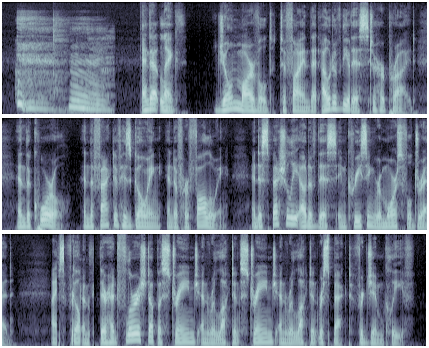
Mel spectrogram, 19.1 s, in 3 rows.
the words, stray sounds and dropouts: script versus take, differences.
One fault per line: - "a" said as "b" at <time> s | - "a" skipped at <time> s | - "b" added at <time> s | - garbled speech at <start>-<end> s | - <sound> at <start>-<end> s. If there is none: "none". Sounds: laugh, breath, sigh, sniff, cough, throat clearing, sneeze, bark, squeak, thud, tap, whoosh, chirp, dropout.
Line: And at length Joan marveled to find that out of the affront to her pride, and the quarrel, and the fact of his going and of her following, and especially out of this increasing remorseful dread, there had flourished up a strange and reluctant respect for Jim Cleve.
- laugh at 0.2-1.7 s
- "affront" said as "this" at 5.2 s
- garbled speech at 13.5-14.1 s
- "strange and reluctant" added at 16.3 s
